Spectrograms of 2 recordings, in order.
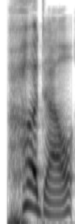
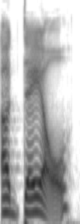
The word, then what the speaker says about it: Adele: several comments of people being like it's not puddell it's Adele I so anyway I I can't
